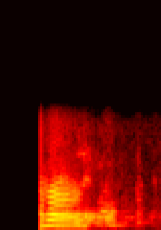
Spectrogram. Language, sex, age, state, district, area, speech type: Hindi, female, 45-60, Bihar, Madhepura, rural, conversation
